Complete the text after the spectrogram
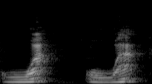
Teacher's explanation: labial means that the two lips come close, but they're not touching. Velar, so it means that the back part of our tongue is also, to some extent, is involved in the production of this sound. · When we say wa, wa, this is approximate, means that the active and passive articulators come close. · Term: voiced labial velar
